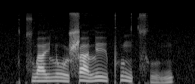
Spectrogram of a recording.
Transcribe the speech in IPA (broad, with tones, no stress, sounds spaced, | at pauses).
t͡s w a˥ ɪ̯ l o˥˧ ʊ̯ ʂ ä˥˧ l e˥˧ ɪ̯ pʰ ʊ˥˩ ŋ t͡sʰ ʊ˨˩˦ ŋ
